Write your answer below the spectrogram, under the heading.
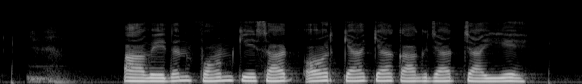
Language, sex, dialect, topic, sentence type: Hindi, male, Garhwali, banking, question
